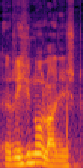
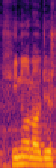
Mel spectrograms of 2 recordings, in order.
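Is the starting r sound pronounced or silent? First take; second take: pronounced; silent. First: The word begins with an r sound. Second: The word begins without an r sound. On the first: "आर बोलो, silent मत करो" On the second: "हिनोलॉजिस्ट वैसे बोलते हैं"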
